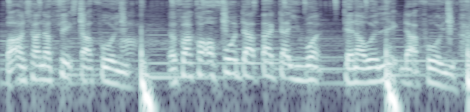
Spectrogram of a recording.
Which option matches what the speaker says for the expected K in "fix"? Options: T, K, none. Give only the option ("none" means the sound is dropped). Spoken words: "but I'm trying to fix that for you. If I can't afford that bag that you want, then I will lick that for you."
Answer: K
